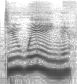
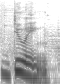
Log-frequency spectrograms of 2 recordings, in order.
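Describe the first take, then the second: First: The word is said slowly and carefully. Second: The word is said very fast. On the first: "Instead of doing" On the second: "say that word very fast"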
